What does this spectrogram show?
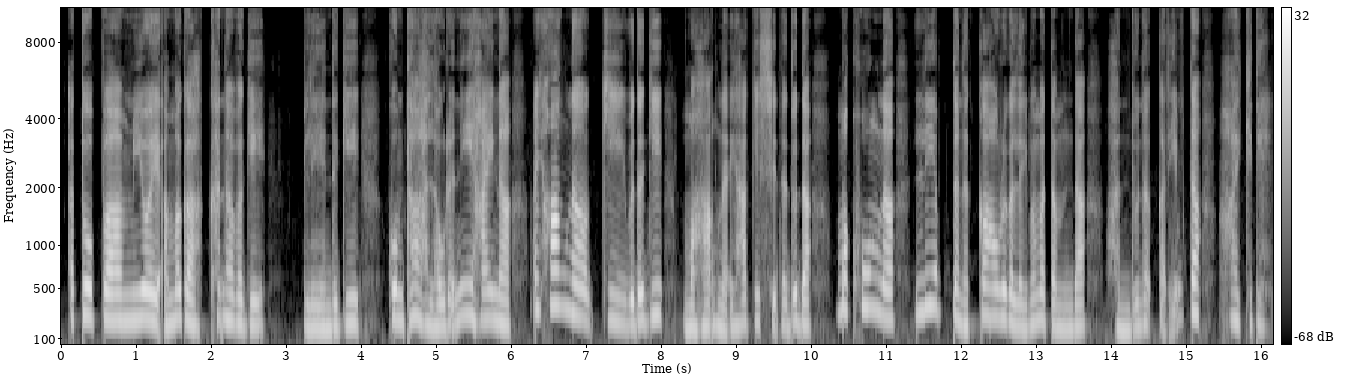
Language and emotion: Manipuri, fearful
